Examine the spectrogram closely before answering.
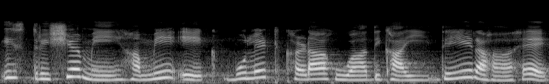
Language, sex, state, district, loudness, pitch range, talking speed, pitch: Hindi, female, Punjab, Fazilka, -15 LUFS, 210-270 Hz, 130 wpm, 235 Hz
